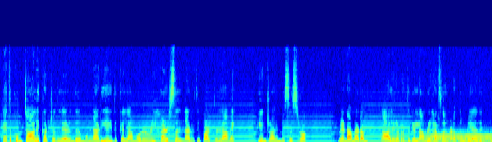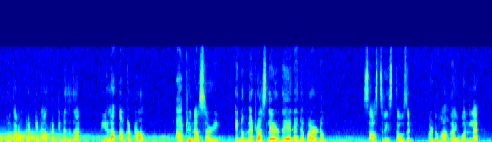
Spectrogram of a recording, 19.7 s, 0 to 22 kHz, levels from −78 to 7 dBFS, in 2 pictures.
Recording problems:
alarms or sirens; loud; throughout; 9 dB below the speech
hiss; faint; throughout; 25 dB below the speech

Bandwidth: 14.5 kHz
